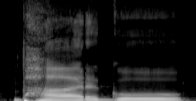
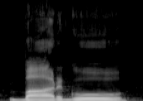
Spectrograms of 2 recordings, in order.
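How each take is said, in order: First: The first consonant is said with a puff of air. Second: The first consonant is said without a puff of air. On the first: The speaker calls it right. "a pronúncia correta aqui é bhargo" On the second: The speaker calls it wrong. "também é muito comum falar bargo"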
